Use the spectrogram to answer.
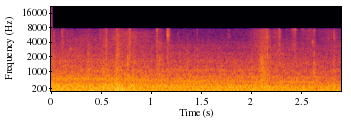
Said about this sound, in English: This is the second day in a row I've hit traffic, guys, and I don't like it.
